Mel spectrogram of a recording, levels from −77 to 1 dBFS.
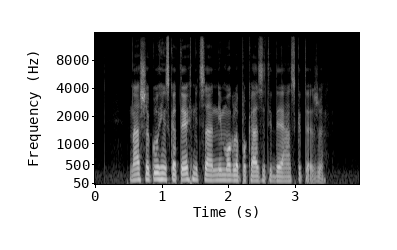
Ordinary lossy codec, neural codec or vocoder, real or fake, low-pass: none; none; real; 14.4 kHz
